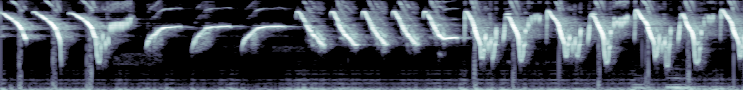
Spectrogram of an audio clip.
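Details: Canary song used as a lure to stimulate other canaries to sing: loud whistled downslurred notes in quick series, then repeated rising whistles, then sweeping swooping notes repeated about three times a second.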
